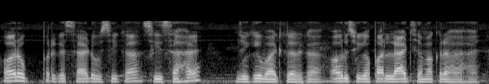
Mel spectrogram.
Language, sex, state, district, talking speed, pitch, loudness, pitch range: Hindi, male, Jharkhand, Palamu, 235 wpm, 130 Hz, -18 LUFS, 120-140 Hz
